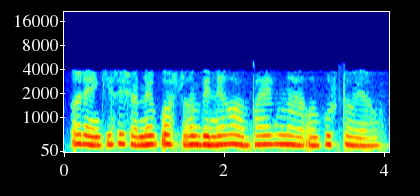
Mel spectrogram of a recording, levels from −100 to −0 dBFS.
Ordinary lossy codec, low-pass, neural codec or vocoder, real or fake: AAC, 16 kbps; 10.8 kHz; none; real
